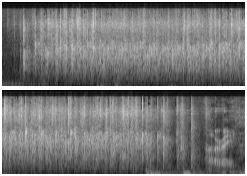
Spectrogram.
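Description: Dense applause from an awards reception audience, loud and steady for nearly the whole stretch, with a voice and some shuffling emerging as it dies away near the end.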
